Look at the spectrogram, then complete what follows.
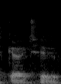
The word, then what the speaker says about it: goatee: the goatee beard, or the goatee as Americans call it, pronouncing it rather like the phrase go-to.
